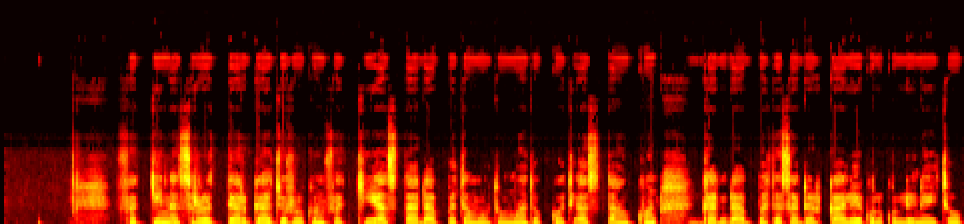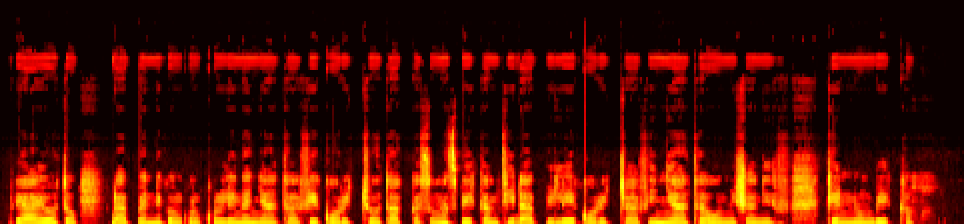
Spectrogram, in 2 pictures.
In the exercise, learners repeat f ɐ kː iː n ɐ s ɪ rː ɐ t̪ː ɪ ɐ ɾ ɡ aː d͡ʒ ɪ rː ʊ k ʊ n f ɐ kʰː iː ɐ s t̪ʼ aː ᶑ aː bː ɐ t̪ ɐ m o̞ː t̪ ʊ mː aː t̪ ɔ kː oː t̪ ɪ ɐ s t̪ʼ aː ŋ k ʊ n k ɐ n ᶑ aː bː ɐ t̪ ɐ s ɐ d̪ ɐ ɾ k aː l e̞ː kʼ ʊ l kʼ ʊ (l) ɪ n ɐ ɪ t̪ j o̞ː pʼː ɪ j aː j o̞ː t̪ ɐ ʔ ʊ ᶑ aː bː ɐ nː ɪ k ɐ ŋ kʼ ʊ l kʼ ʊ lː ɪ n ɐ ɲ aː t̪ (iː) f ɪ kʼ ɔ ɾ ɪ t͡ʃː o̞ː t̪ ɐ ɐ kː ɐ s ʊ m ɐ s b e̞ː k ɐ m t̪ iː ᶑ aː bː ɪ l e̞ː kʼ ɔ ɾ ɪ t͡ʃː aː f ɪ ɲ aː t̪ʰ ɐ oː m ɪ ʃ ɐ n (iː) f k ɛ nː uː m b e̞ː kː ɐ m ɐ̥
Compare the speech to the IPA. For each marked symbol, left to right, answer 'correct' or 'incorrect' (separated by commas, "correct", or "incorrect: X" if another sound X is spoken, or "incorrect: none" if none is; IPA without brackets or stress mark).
incorrect: lː, incorrect: aː, correct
